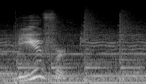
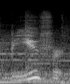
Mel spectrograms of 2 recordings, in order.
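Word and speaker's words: Beaufort: ball soer and Boer it's bufort looks like bordt but it's bufort is how they pronounce it so uh anyway we're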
